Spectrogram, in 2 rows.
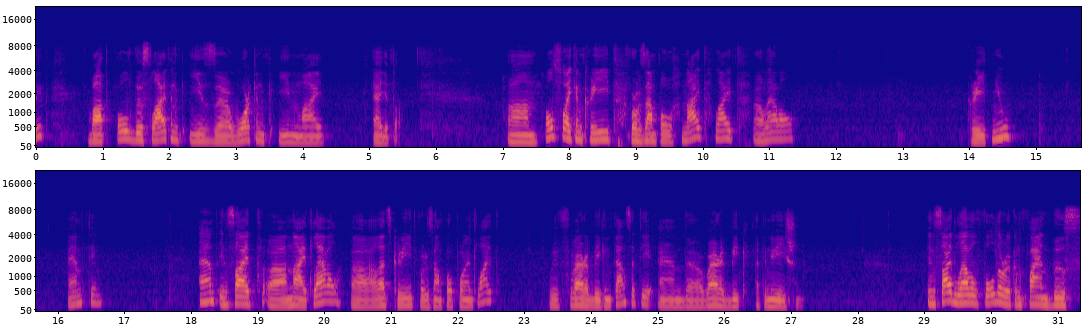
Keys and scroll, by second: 17.2 Return, 17.2 typing, 23.0 f, 28.0 Return, 28.0 0.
